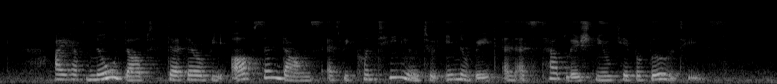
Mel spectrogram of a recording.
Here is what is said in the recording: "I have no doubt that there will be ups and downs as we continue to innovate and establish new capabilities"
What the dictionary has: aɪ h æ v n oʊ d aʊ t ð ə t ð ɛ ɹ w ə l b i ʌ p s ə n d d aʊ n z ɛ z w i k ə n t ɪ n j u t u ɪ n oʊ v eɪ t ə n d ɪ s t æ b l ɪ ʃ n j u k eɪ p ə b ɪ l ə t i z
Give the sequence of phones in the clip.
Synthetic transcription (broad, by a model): aɪ h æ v n oʊ d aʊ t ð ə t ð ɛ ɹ w ə l b i ʌ p s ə n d d aʊ n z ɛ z w i k ə n t ɪ n j u t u ɪ n oʊ v eɪ t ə n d ɪ s t æ b l ɪ ʃ n j u k eɪ p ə b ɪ l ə t i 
